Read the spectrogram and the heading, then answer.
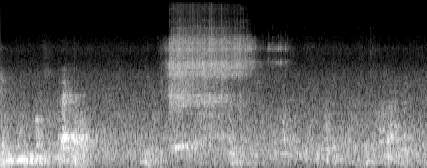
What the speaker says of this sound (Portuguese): Agora a gente volta aqui para a máquina reta. Ela vai alinhavar as cavas e vai fixar a lateral também.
